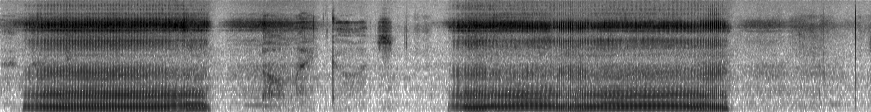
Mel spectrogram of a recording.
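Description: Two long, loud, buzzing snores, each about two seconds, separated by quieter breathing noise; a vibrating tone on both in- and out-breath.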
